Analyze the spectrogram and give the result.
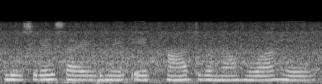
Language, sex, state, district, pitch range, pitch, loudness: Hindi, female, Uttar Pradesh, Lucknow, 205-215 Hz, 210 Hz, -14 LUFS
